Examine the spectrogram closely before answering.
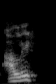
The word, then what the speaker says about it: alif: Alpha the Arabic letter they call it pronounce it alif is actually the Alpha from the Alpha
